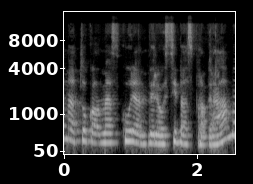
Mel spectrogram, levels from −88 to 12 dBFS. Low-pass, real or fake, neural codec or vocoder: 14.4 kHz; real; none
